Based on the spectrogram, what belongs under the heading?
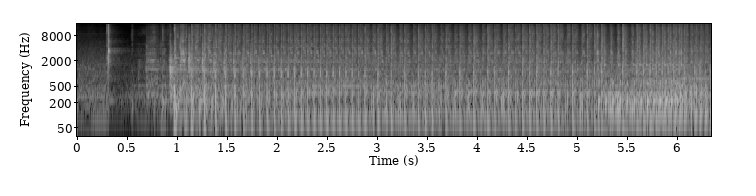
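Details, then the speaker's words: Universal model 42 RSS generator (plate reads 3500 W at 1800 RPM, described as actually 2500 W), cold start after 5 years; after choke turned off, single-cylinder engine runs briskly and evenly at steady governed speed, firing cleanly with full power; earlier slow running was caused by the choke left on. "Okay, something I just realized. This thing was running with the choke on. That's why it was running so slow."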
